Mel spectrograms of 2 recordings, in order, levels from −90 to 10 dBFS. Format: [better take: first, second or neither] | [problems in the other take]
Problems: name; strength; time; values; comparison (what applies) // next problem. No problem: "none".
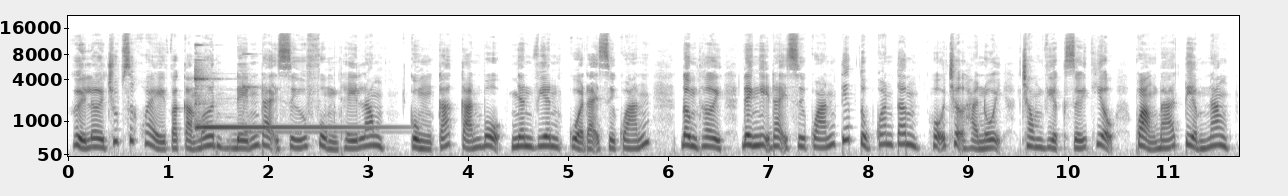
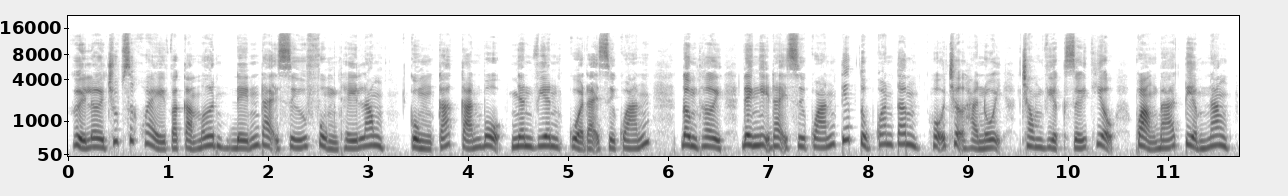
second | doorbell; loud; from 1.5 to 3 s; peak 3 dB above the speech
